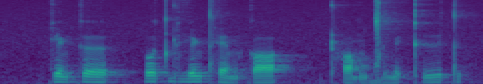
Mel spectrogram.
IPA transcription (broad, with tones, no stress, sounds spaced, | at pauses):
k e˦ ɳ k əː˦ | o˦ t ɖʱ ɪː˦ ɳ tʰ ɛ˨ m k ɒ˦ | ʈʰ ɒ˨ m ɡ͡ǀ i˨ ɳ ɪ˦ kʼ ɨː˦ t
